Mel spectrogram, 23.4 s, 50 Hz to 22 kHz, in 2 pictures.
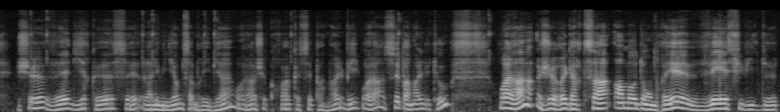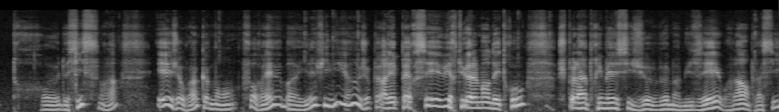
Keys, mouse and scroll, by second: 0.4 click, 2.0 click, 3.0 click, 4.3-6.1 drag, 7.1 click, 10.6 v, 12.7 KP_6, 14.9-16.4 drag, 16.6 right click, 17.4 click, 18.8 scroll up 1, 19.4-20.1 right drag, 20.3 scroll down 1, 20.9-23.1 drag.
